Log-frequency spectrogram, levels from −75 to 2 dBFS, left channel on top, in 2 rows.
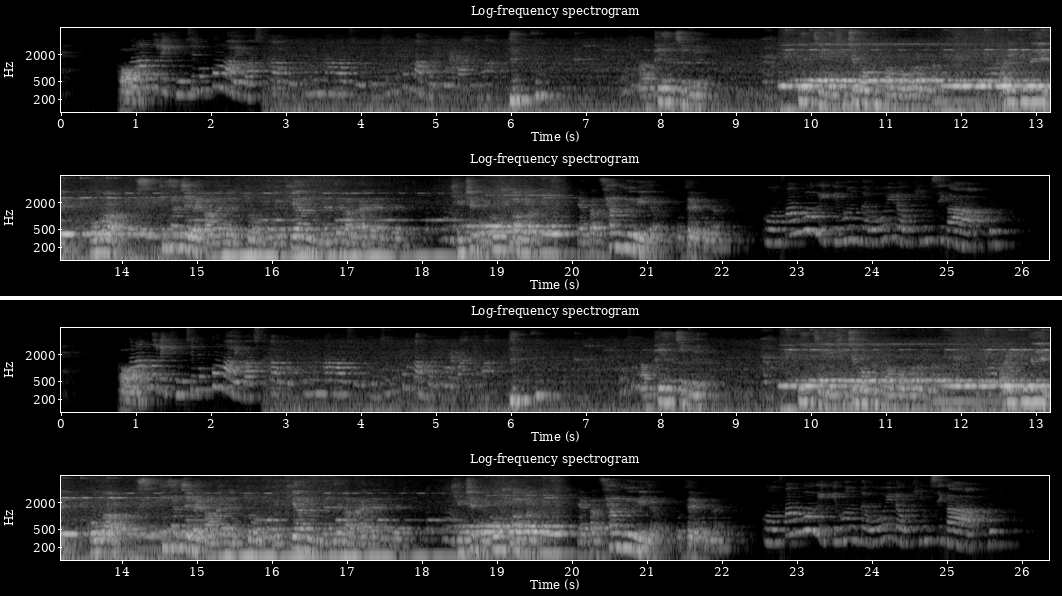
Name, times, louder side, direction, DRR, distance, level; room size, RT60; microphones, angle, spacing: voice 1, 0.9-5.8 7.0-7.1 7.4-8.5 9.1-9.5 10.0-10.2 12.2-12.8 13.8-13.9 18.3-18.5 22.5-25.7, right 1 dB, 40° right, -2 dB, 0.5 m, -40 dB
sound 1, 2.6-14.8, equal, 45° left, 1.2 m, -38 dB
voice 2, 6.0-6.4 7.2-7.4 7.7-8.6 9.8-12.0 12.5-17.8 18.4-19.6 20.1-22.0, left 1 dB, 10° left, -7 dB, 0.6 m, -31 dB
sound 2, 9.5-19.8, left 2 dB, 70° left, 0.9 m, -29 dB
3.3 x 2.2 x 2.4 m, 1.1 s
head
